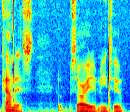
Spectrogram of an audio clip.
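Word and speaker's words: Commodus: aurelius's son uh kdus that's how you pronounce his name kdus sorry I didn't mean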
